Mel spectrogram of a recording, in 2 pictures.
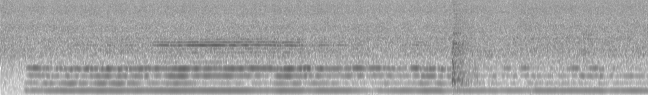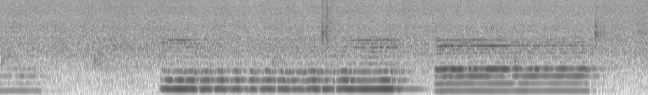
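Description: A woman's voice singing long held notes on open vowels. One steady note lasts about six and a half seconds. After a short pause a slightly higher, louder note with a fast pulsing waver follows for nearly three seconds, and near the end the voice returns to the first pitch.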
